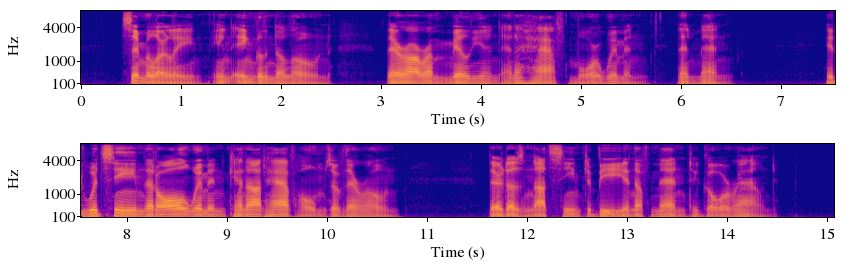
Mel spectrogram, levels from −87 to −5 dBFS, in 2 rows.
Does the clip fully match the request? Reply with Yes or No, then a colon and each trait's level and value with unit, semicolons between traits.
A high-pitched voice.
No: very low, 90 Hz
